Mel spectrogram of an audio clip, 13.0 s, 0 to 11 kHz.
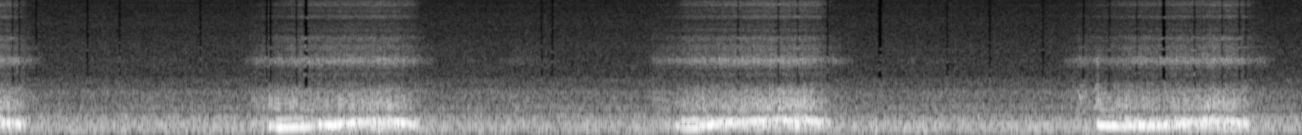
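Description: Regular rattling snores about every four seconds, roughly 15 breaths a minute, each with a rising vibrating tone; steady snoring during sleep.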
